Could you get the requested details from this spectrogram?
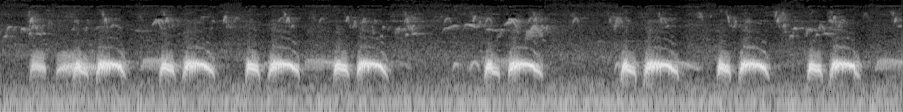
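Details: Low repeated coos of a spotted dove used to lure wild birds, short and long notes alternating in loose pairs about once a second, with scattered faint high bird chirps.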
